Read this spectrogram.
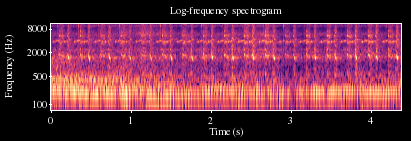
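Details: Yamaha Vega ZR/Jupiter motorcycle that starts on kick but not electric starter: starter cranks in steady pulses about four per second but never catches; weak pulser gives too little spark at electric-start speed, suspected.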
